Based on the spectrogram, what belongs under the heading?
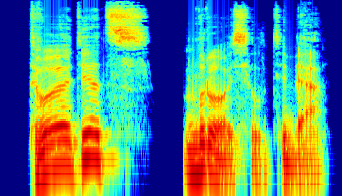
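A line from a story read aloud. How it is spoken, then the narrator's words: Calm. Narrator (Russian): спокойно сказал он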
